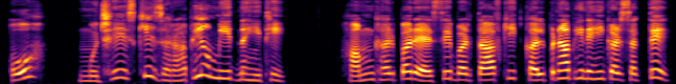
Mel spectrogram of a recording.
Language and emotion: Hindi, surprised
